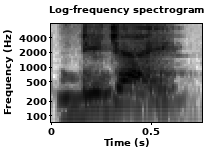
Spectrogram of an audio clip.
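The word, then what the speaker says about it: design: जी के बाद जब एन आता है तो हमारा ये जी बोला नहीं जाता है, इसको भी पढ़ेंगे डिजाइन।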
